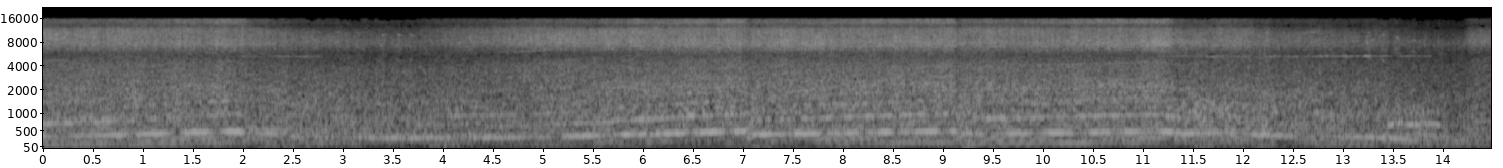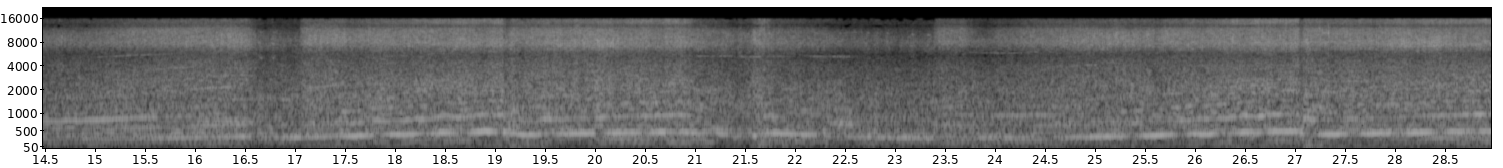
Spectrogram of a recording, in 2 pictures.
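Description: A race car engine roars loudly, revving up and down through the gears.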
